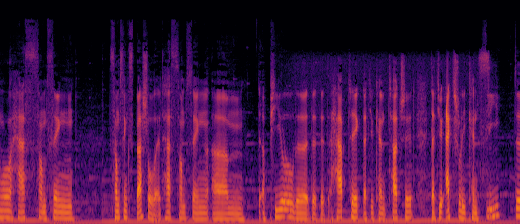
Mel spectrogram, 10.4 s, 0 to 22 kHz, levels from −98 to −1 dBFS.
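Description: From 5.54 s to 10.02 s the receiver shows digital radio blending to analogue: losing the digital stream, it cross-fades over 0.4 s to the station's FM broadcast, bringing hiss around 35 dB below the signal and a level shift of about 1 dB, then blends back.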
